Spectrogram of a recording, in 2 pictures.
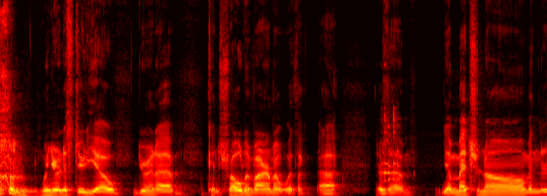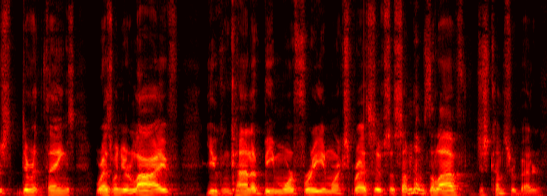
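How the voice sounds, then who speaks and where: A man's voice: lowish voice, moderate pace, a bit bright, a little hiss or hum. A man, a guest singer-songwriter, talking in a loose, rambling storytelling way with fillers and asides. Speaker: guest musician. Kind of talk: live singing and casual interview chat.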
